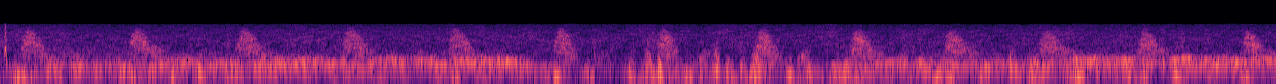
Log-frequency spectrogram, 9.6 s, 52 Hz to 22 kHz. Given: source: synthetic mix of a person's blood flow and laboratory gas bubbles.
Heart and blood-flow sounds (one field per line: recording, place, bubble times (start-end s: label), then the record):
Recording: Doppler ultrasound of blood flow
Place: subclavian vein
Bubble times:
0.00-0.09 s: bubbles
From the record:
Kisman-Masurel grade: 112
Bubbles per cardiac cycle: 1 to 2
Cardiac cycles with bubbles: 1 to 10%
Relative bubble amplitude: moderate (0.250 to 0.450)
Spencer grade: 1 (occasional bubble signal discernible with the cardiac motion signal, with majority of cardiac periods free of bubbles)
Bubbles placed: anywhere in the cardiac cycle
